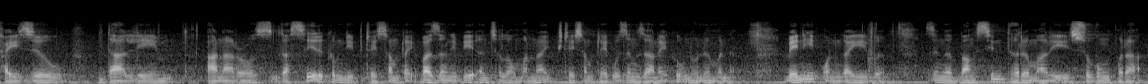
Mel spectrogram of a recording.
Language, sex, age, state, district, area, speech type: Bodo, male, 45-60, Assam, Baksa, urban, spontaneous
